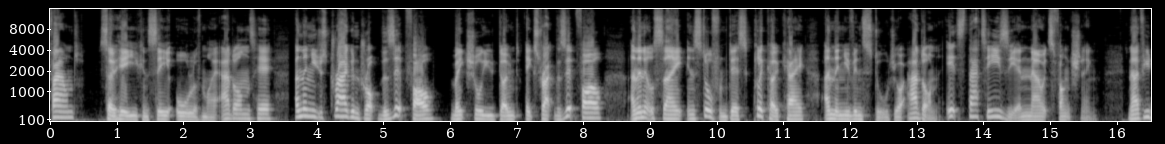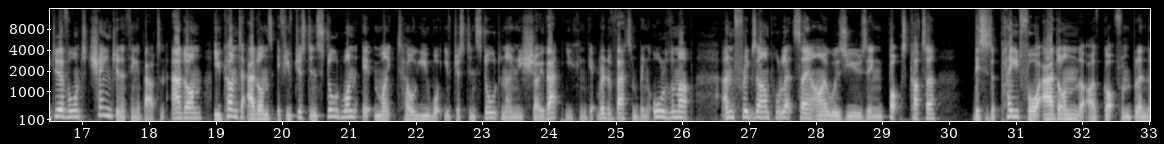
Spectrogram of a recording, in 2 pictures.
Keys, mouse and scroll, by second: 26.3-26.6 scroll down 1.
